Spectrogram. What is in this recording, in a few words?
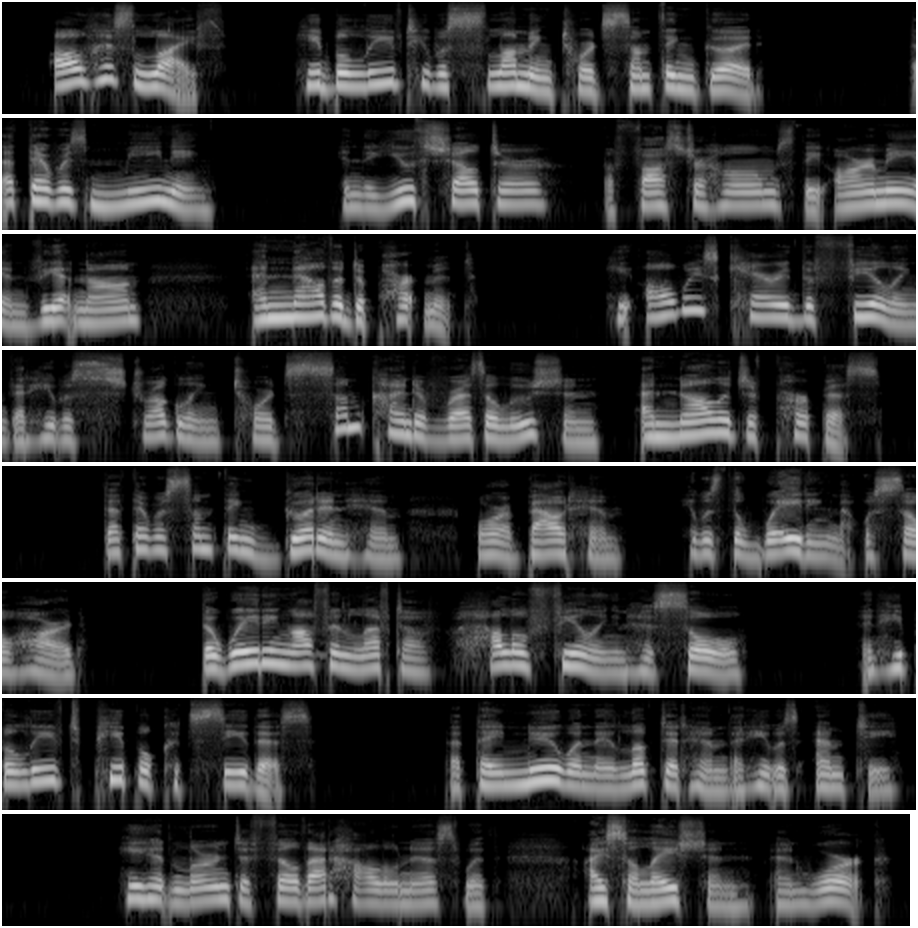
Fiction Mystery, Narrator for Audio Books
